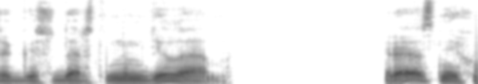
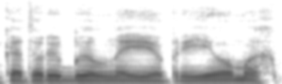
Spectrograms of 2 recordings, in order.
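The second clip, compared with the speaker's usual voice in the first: usual speaking voice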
